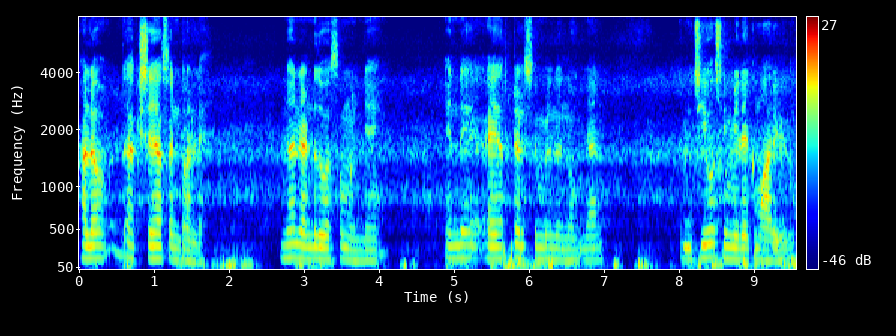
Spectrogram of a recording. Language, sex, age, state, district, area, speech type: Malayalam, male, 18-30, Kerala, Kozhikode, rural, spontaneous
